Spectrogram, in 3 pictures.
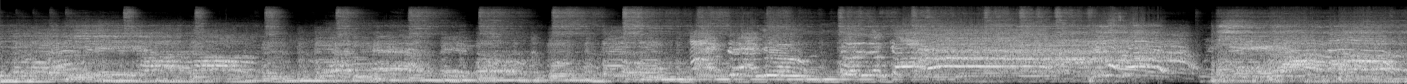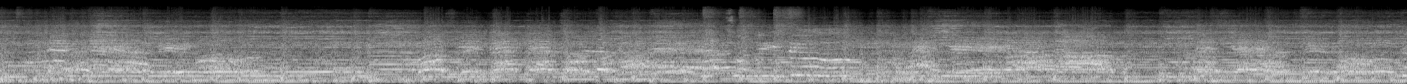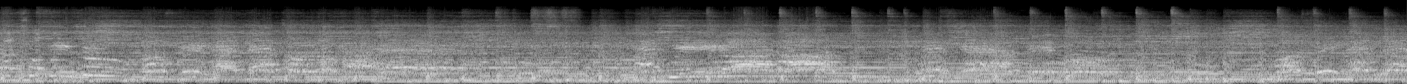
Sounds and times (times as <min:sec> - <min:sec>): Vocal music: 0:00.0 - 0:42.2
Singing: 0:06.9 - 0:17.0, 0:18.1 - 0:33.1, 0:34.5 - 0:36.7, 0:37.3 - 0:39.6, 0:40.8 - 0:42.2.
